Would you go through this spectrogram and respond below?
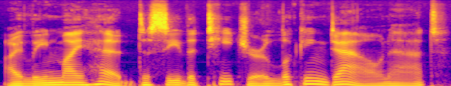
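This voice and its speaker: A man's voice: low-pitched, animated, unhurried, dark tone. A man reading scripted first-person narration for a visual novel in an introspective, wry manner. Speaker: narrator and voice actor.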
